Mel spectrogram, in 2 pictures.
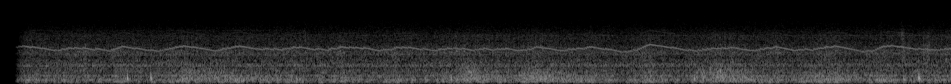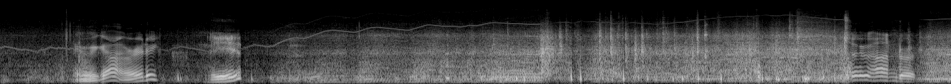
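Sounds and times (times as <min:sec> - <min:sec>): high warbling tone: 0:00.2 - 0:18.7
car engine idling: 0:00.2 - 0:19.0.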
